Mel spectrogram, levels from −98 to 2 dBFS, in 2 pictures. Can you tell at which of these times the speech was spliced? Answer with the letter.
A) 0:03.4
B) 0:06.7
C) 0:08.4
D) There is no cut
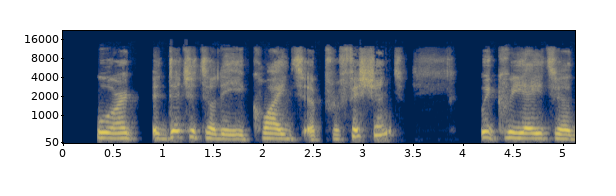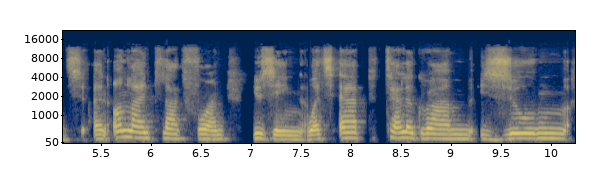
D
